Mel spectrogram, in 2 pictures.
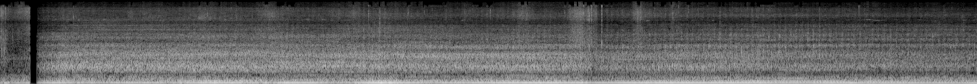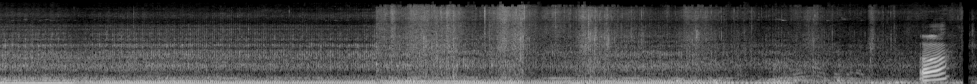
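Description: Tractor machinery drones loudly and continuously nearby, a steady mid-pitched engine hum with rising revs toward the end, while people talk over it.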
